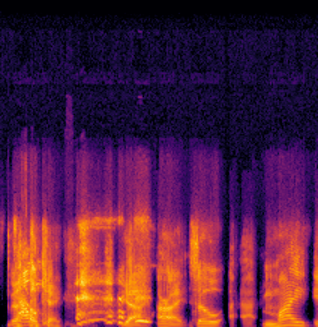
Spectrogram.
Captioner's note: laughs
